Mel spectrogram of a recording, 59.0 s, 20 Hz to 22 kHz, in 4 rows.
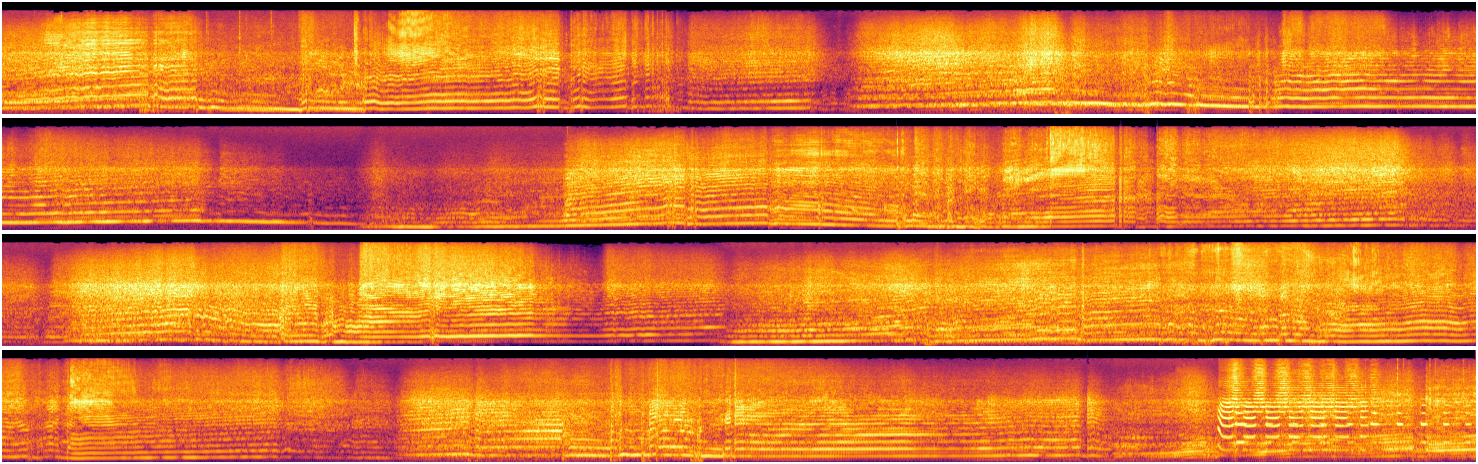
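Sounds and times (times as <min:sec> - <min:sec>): racing cars accelerating through gears: 0:00.0 - 0:58.9.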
